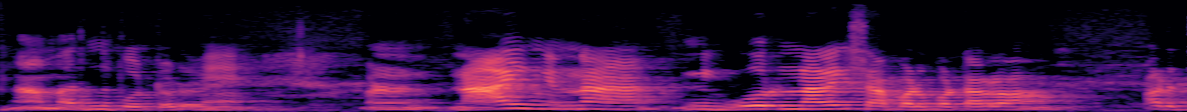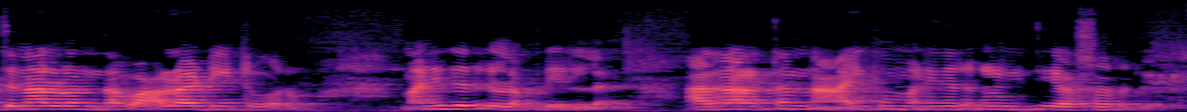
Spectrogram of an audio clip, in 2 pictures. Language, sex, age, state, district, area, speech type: Tamil, female, 45-60, Tamil Nadu, Salem, rural, spontaneous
